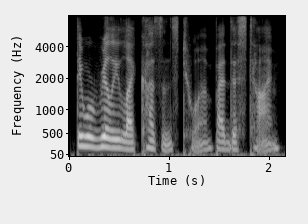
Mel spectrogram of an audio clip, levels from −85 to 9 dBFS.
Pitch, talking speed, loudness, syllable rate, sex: 170 Hz, 280 wpm, -21 LUFS, 6.6 syllables/s, female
